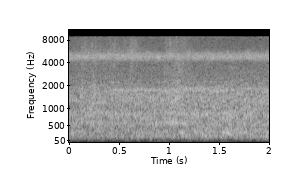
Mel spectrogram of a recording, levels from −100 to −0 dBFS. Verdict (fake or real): real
